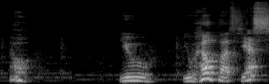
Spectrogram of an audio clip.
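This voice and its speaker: A man puts on a character voice pitched high. Faint music plays in the background. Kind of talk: broken, halting speech.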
